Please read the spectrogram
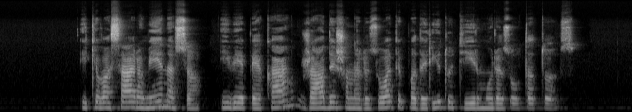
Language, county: Lithuanian, Vilnius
